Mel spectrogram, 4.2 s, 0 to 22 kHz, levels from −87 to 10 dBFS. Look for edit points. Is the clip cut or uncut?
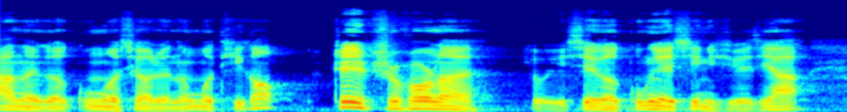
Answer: cut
